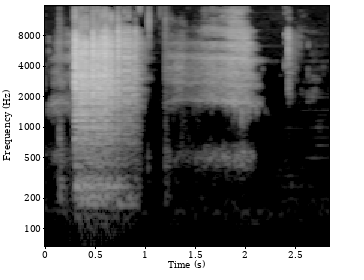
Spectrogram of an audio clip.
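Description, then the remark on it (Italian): A loud clattering burst as two six-sided dice hit a hard surface, then a softer rattling roll that fades out, ending with one small click. No voices. “Due dadi sei, allora.”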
